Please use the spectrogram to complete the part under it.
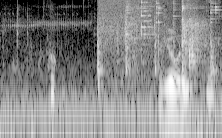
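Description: Food sizzles and bubbles in a cooking pot.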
